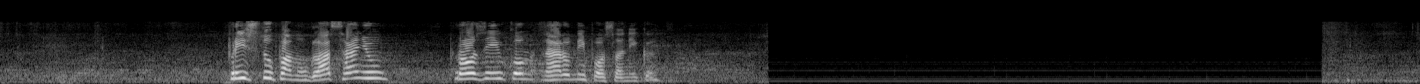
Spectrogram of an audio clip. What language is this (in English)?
Serbian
